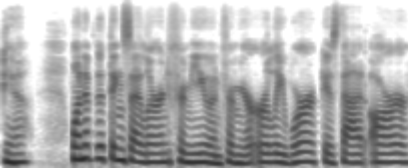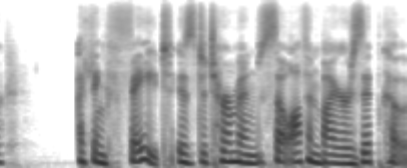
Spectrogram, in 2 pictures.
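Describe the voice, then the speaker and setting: A plain, everyday voice speaks at a moderate pace with very even loudness and ordinary pitch variation. The recording is very clean with a silent background and a dry, close sound with no echo. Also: woman, medium pitch for a woman. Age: 50s. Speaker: podcast host. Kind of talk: podcast interview.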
